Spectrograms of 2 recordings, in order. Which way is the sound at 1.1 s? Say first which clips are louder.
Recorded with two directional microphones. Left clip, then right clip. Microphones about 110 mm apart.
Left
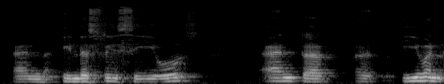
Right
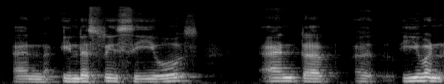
Right 7 dB; 90° left.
